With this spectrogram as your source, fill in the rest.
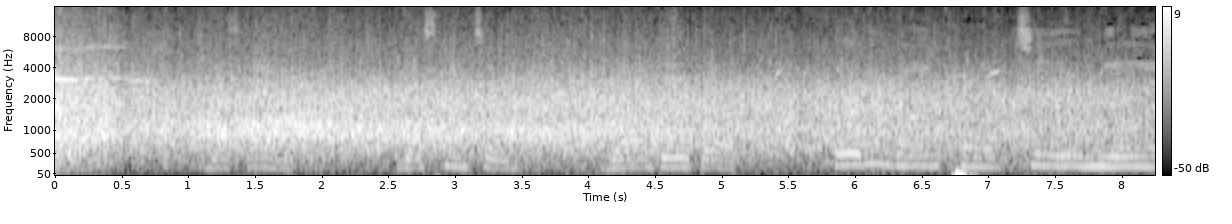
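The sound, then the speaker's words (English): Steady audience applause fills the whole stretch, a dense wash of clapping at an even level, with a few faint voices murmuring underneath and a brief thump near the end. “I know I said I wasn't messing with this applause, but I'm going to do it for this.”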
